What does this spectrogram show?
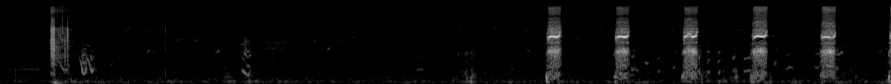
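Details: Partridge (teetar) call: after a few faint sounds, six loud, harsh whistled notes follow at a steady pace, roughly one every two-thirds of a second.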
